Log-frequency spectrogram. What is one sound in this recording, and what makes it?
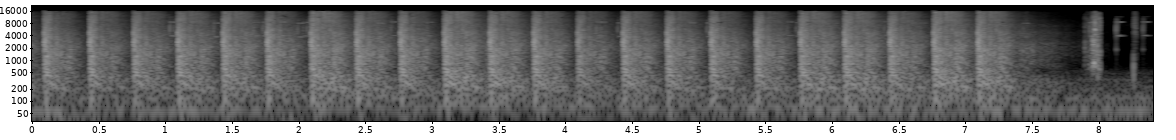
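Pistol shots fire in a rapid, steady rhythm.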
